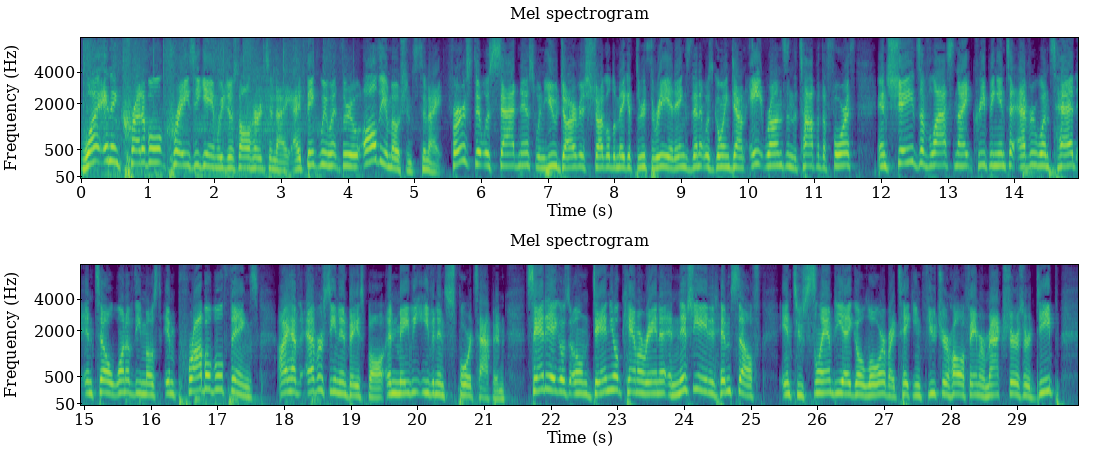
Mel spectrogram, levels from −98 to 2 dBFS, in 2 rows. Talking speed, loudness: 190 wpm, -19 LUFS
